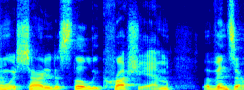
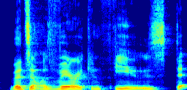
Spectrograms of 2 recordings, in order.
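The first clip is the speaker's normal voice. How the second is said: plain reading voice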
